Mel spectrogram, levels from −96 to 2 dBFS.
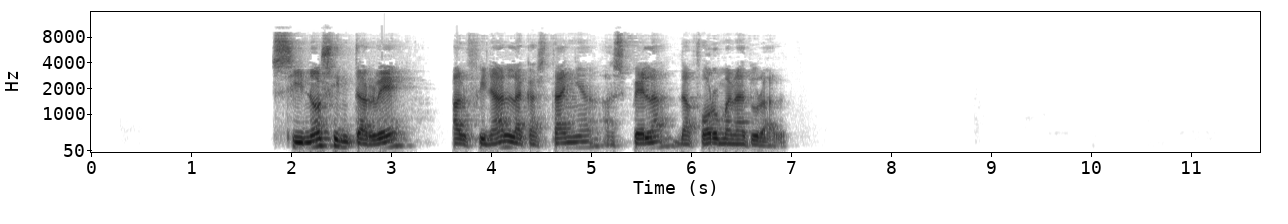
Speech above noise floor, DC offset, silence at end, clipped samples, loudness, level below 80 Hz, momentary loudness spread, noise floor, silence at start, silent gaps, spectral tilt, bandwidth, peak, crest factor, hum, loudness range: over 76 dB; under 0.1%; 4.75 s; under 0.1%; -15 LUFS; -66 dBFS; 13 LU; under -90 dBFS; 1.8 s; none; -4 dB/octave; 9.4 kHz; 0 dBFS; 18 dB; none; 6 LU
